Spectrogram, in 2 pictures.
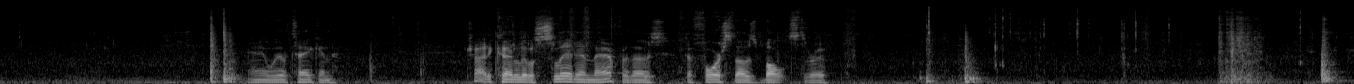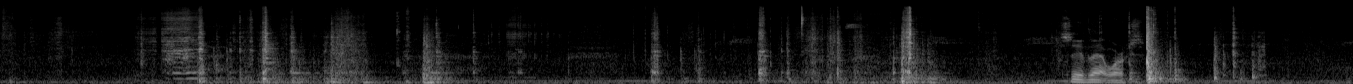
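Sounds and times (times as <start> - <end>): tin can scraping and creaking: 14.9 - 19.3, 19.9 - 23.0.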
